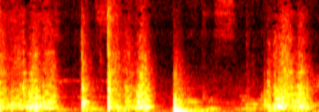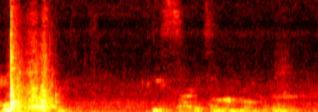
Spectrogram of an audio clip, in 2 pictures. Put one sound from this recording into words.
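A metal utensil scrapes and clinks against a pan.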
